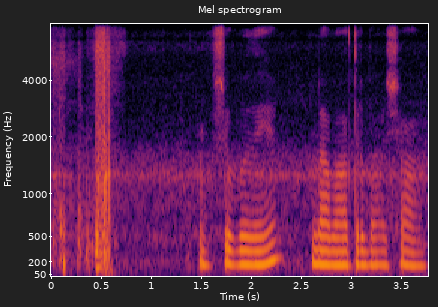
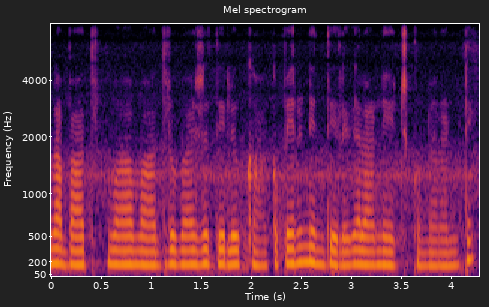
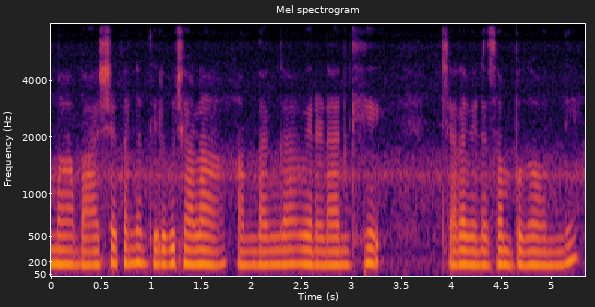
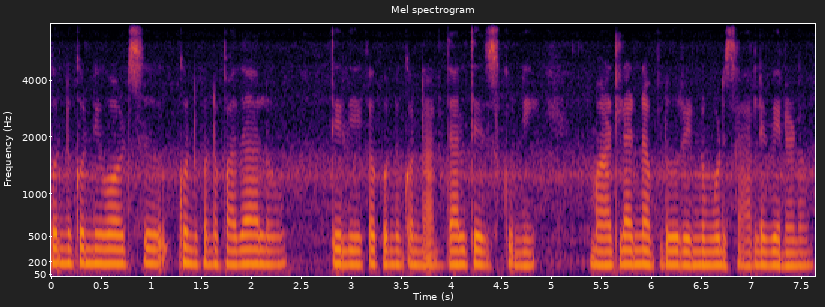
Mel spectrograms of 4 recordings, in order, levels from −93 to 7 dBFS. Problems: constant background noise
